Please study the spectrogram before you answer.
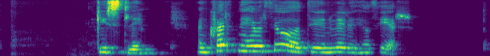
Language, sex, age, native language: Icelandic, female, 30-39, Icelandic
